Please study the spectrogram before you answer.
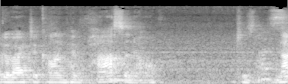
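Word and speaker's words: Pasanno: back to calling him Pasano. Once a year, he would say, Pa-san-no. One S, two N's. Pa-san-no. And then the next day, people would go back to calling him Pa-san-no, which is Pa-san-no.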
